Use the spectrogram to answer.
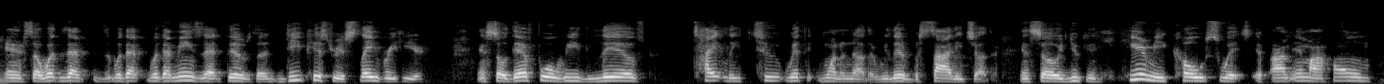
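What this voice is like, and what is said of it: Southern American accent. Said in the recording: “If you hear my accent, I'm actually from the South.”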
